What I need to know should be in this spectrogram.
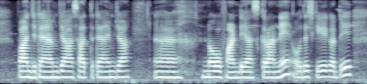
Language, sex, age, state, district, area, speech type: Dogri, female, 30-45, Jammu and Kashmir, Udhampur, rural, spontaneous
